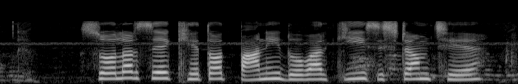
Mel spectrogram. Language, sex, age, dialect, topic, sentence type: Magahi, female, 18-24, Northeastern/Surjapuri, agriculture, question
